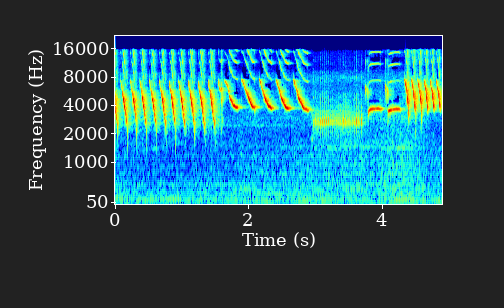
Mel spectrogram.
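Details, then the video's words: A canary's Belgian-style song: fast series of loud downswept notes, then slower higher slurs, a soft low buzzing roll, two thin whistles, and a closing rapid trill. "The best canary singing video | Belgian canary song"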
